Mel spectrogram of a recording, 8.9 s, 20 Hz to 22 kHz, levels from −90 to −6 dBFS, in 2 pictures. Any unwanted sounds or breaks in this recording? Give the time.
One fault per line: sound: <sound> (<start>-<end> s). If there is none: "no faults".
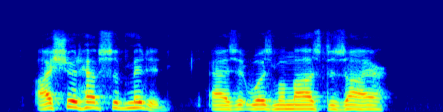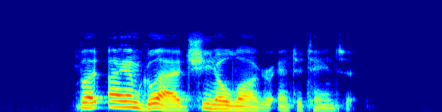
no faults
